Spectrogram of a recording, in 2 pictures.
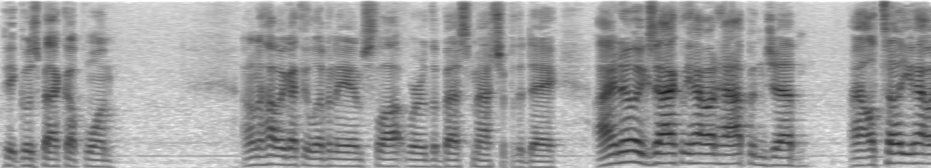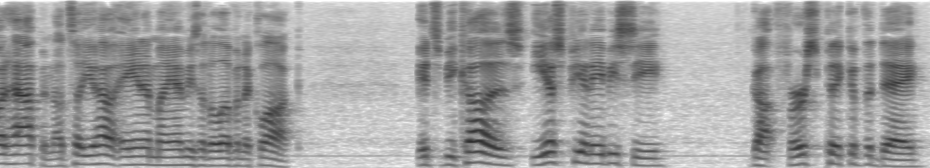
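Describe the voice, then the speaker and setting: A young man hosting a casual live stream, reading viewer messages aloud and answering them. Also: medium pitch. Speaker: livestream host.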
